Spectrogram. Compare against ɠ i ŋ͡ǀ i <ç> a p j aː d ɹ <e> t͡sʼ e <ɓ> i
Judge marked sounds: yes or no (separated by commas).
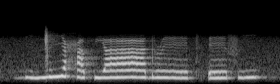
no, no, no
